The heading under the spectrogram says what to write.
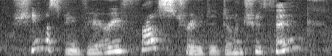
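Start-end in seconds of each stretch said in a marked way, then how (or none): none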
